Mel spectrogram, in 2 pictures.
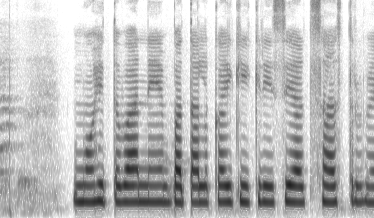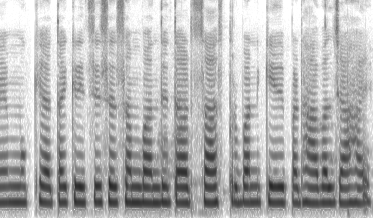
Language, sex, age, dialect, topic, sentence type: Magahi, female, 25-30, Western, banking, statement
